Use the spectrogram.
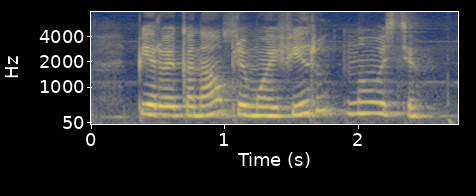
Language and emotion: Russian, neutral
